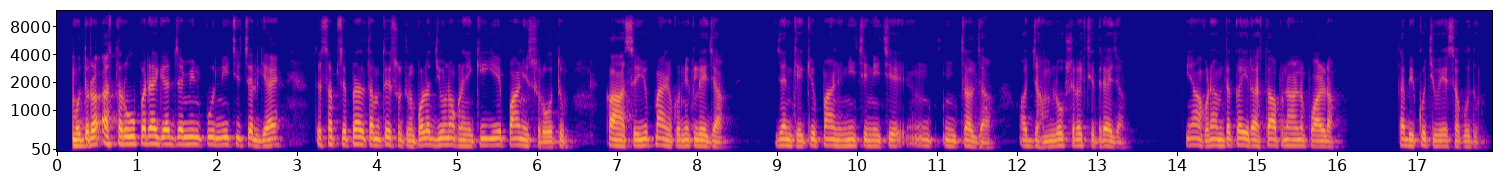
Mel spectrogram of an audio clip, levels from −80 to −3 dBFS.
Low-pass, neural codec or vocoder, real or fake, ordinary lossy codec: 10.8 kHz; autoencoder, 48 kHz, 128 numbers a frame, DAC-VAE, trained on Japanese speech; fake; none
